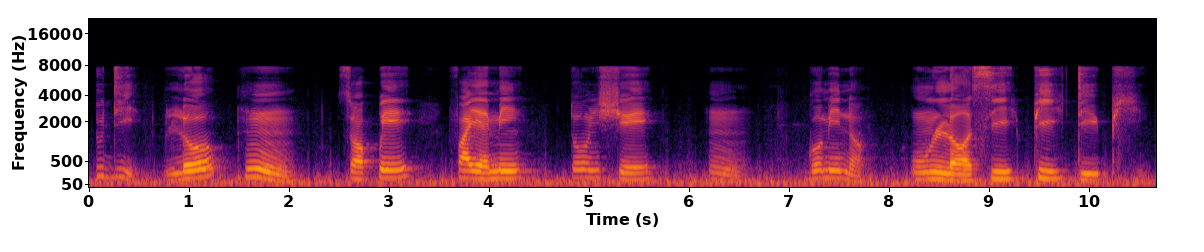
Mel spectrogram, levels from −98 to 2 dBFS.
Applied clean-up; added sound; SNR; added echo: none; Wind / Boat, Water vehicle; 14 dB; none.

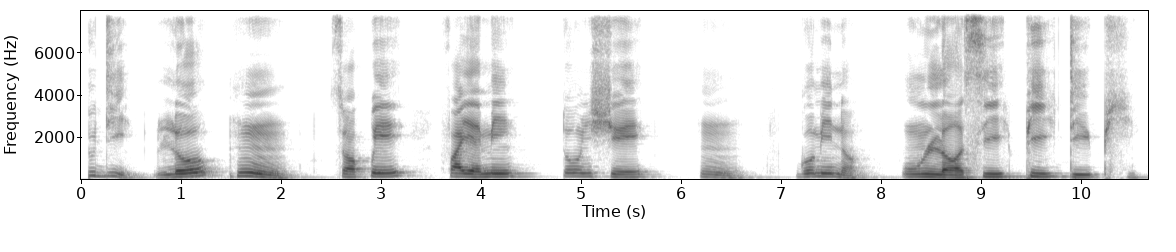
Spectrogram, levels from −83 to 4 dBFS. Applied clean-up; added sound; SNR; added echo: none; none; none; none.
